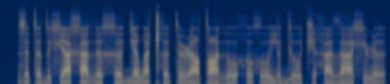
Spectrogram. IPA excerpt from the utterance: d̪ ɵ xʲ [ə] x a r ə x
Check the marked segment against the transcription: incorrect: a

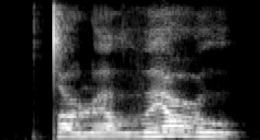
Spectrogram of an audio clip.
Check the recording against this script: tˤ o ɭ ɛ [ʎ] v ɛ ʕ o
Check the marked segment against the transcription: incorrect: lˠ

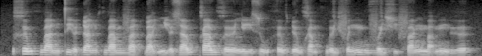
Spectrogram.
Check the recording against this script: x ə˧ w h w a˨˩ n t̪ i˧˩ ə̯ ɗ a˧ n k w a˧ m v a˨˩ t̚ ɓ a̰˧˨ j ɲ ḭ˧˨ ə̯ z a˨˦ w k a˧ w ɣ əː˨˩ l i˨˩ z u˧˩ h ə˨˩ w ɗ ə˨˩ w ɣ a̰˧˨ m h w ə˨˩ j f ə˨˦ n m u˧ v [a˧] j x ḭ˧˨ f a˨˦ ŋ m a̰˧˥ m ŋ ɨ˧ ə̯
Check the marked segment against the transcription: incorrect: ə˧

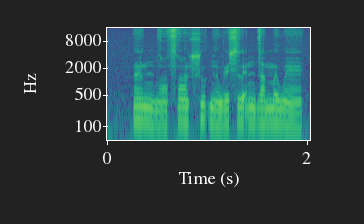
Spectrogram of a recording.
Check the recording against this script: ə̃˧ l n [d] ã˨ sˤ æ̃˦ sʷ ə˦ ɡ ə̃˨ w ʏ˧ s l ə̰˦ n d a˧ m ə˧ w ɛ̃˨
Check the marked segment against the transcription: correct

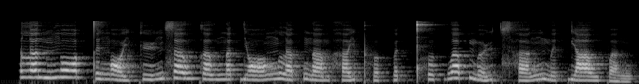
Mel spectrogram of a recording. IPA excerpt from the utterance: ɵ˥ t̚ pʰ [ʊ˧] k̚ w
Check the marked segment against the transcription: correct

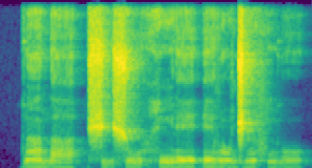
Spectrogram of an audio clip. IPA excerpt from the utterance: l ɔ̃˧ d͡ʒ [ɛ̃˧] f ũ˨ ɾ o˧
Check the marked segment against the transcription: correct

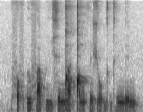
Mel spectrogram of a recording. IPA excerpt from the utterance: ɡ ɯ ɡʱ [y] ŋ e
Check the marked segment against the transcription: incorrect: e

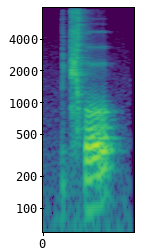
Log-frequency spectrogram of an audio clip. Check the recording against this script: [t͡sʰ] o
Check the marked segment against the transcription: incorrect: t͡ɕʰ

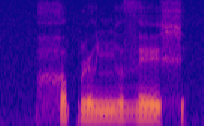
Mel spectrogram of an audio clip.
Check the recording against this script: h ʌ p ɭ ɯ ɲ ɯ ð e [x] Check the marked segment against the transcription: correct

